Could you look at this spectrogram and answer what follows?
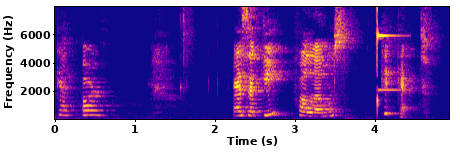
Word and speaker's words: Kit Kat: Em português, a nossa pronúncia do T é normalmente, na maioria dos estados, tch, como falamos tia, né? Mas, em inglês, se nós fizermos esse som, pode ser que entendam palavras como Cheetos, que é a combinação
